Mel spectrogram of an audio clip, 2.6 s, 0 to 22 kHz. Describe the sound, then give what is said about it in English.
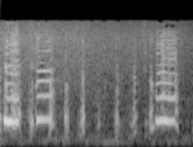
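Chickens cluck on a 170-acre farm carved out of the jungle, with rows of soybeans, in a busy series of short calls, with three louder, drawn-out squawks standing out among softer quick clucks. No voices are heard. “On 170 acres, there are chickens and rows of soybeans, the region's cash crop,”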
